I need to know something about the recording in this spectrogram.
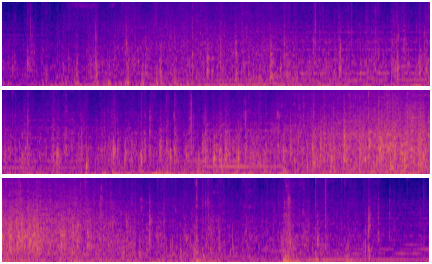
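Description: Horse hooves clopping and a horse-drawn carriage rolling over dirt, growing louder to a peak about eight seconds in and then falling away, with one sharp knock near the end.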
